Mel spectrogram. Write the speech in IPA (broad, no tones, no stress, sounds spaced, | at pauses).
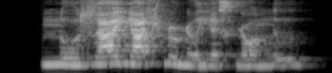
n o z a j a ɬ ɳ o ɳ ɤ j ɛ x ɳ ɔ n ɯ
